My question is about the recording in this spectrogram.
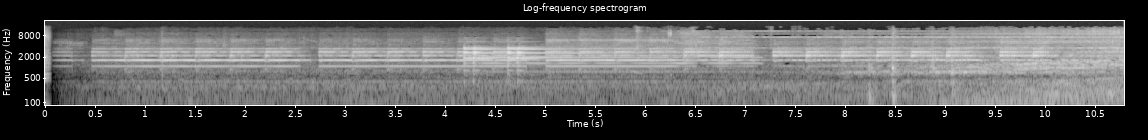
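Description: TriMet MAX light-rail train coming into a station: the electric drive whines in several steady high tones that shift in pitch a few times, over a low rolling rumble. The rumble of wheels on rail grows louder near the end as the cars pass close by.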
